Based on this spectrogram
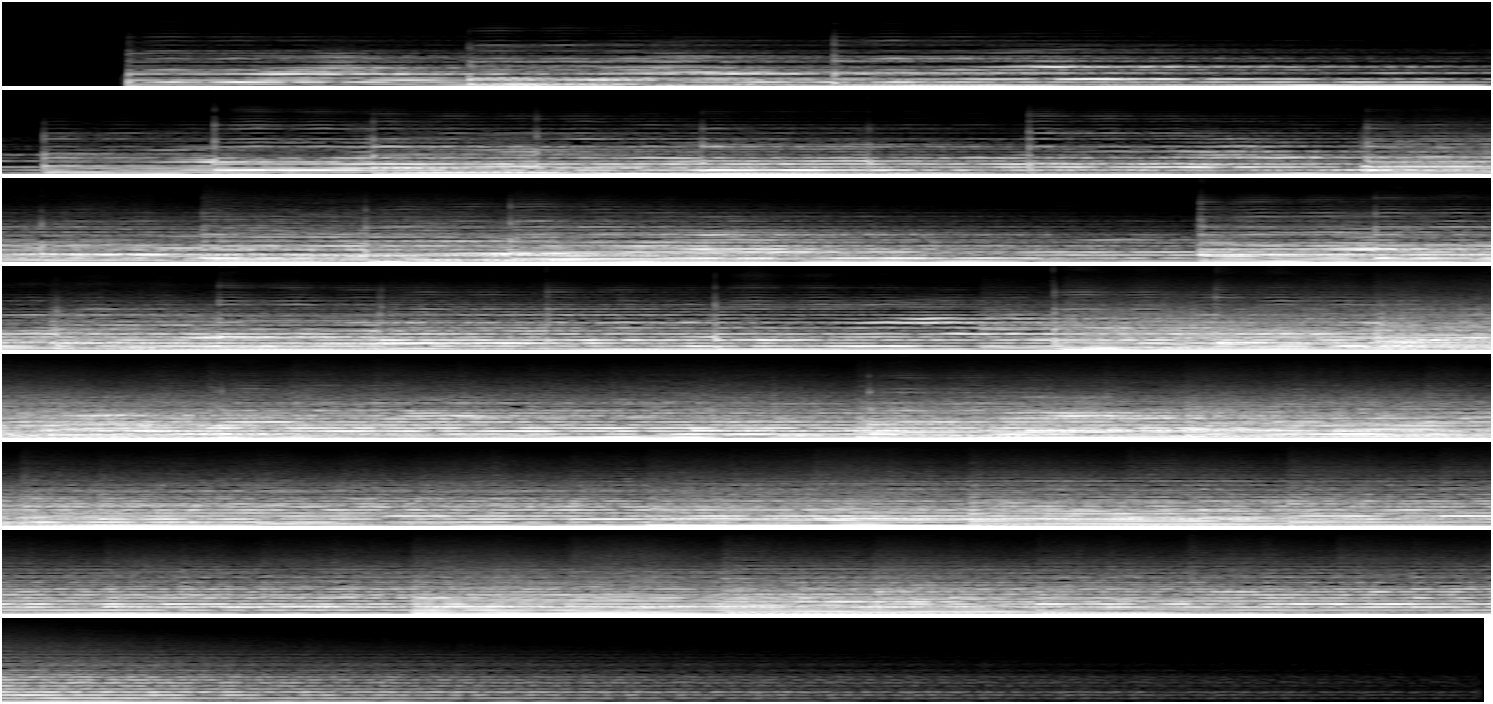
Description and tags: Free soundtrack for using with Zombies/apocalypse type of movies.
movie, zombies, abandon, Thriller, soundtrack, apocalypse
